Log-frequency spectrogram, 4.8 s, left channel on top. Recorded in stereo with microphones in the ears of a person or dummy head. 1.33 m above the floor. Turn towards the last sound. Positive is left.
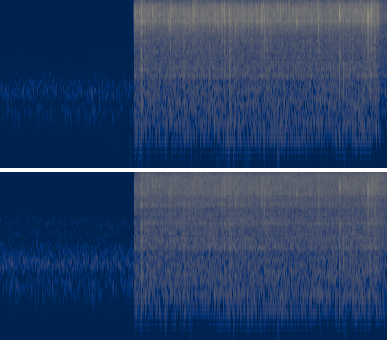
turn(degrees=40)  # may be behind; listen again after turning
